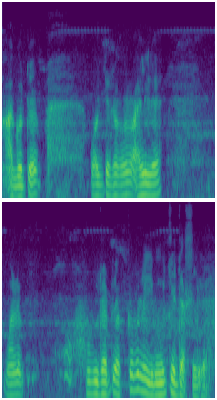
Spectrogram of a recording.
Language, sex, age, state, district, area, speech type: Assamese, male, 60+, Assam, Udalguri, rural, spontaneous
